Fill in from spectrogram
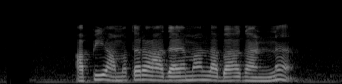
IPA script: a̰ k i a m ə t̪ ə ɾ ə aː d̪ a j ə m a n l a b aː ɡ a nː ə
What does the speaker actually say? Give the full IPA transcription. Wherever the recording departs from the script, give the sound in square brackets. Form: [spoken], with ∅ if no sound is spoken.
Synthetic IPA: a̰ [p] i a m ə t̪ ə ɾ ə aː d̪ a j ə m a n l a b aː ɡ a nː ə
